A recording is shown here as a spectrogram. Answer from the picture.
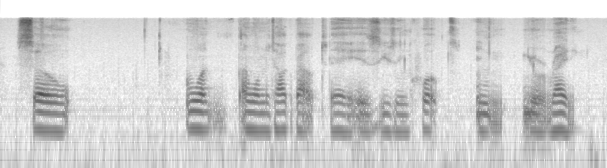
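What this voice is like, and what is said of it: Groggy, just-woke-up voice. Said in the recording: “my voice sounds kind of groggy ... It's early in the morning. I just woke up”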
